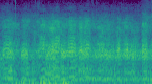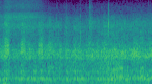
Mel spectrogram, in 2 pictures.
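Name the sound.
ducks quacking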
